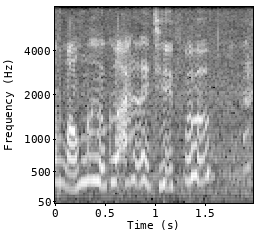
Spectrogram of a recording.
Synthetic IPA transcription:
mɔ˧˦wŋ͡mŋɨ˨˩jku˧˩˦əʔa˧jŋlaː˨˩t͡ɕḭ˧˦fɨ˦˥ək̚

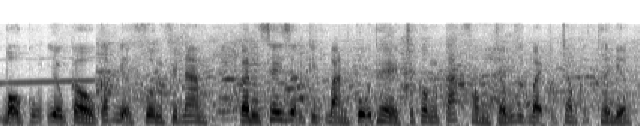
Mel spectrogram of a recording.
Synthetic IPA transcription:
ɓo̰˧˨kʊ̰˧˥ŋ͡mʔi˧əwkə˨˩wkaː˦˥k̚ɗḭ˧˨əfɨ˧əŋfi˨˦ənaː˧mkə˨˩nsə˧jzɨ̰˧˨ŋki˨˩k̚ɓaː˧˩nkṵ˧˨t̪ʰe˧˩t͡ɕɔ˧kə˧wŋ͡mt̪aː˦˥k̚fɔ˨˩wŋ͡mt͡ɕə˨˦wŋ͡mzi˨˩k̟̚ɓə̰˧˨jŋ̟t͡ɕɔ˧wŋ͡mkaː˦˥k̚t̪ʰəː˨˩ɗi˧˩əm

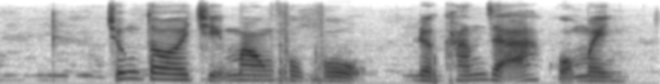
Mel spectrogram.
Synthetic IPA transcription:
t͡ɕʊ˨˦ŋ͡mt̪o˧jt͡ɕḭ˧˩ma˧wŋ͡mfʊ˨˩k͡p̚vṵ˧˨ | ɗɨ˨˩ək̚xaː˨˦nza̰ː˧˥ku˧˩əmï˨˩ŋ̟

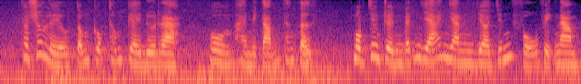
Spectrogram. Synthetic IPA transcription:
t̪ʰɛ˧wso˨˦lḭ˧˨əwt̪ə˧˩wŋ͡mkʊ˨˩k͡p̚t̪ʰə˨˦wŋ͡mke˧ɗɨ˧əzaː˧ | ho˧mhaː˧jmɨ˧əjt̪aː˨˦mt̪ʰaː˨˦ŋt̪ɨ˧ | mo˨˩t̚t͡ɕɨ˧əŋt͡ɕï˨˩ŋ̟ɗa˨˦jŋ̟zaː˨˦ɲa˧jŋ̟zɔ˧t͡ɕï˨˦ŋ̟fu˧˩vi˨˩ət̚naː˧m

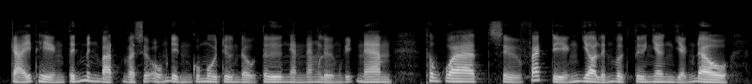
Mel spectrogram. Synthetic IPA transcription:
kaː˧˩jt̪ʰḭ˧˨ənt̪ï˨˦ŋ̟mï˧ŋ̟ɓa˨˩jk̟̚vaː˨˩sɨ̰˧˨ʔo˧˥nɗḭ̈˧˨ŋ̟ku˧˩əmo˧jt͡ɕɨ˨˩əŋɗə˨˩wt̪ɨ˧ŋa˨˩jŋna˧ŋlɨ̰˧˨əŋvi˨˩ət̚naː˧m | t̪ʰə˧wŋ͡mkwaː˧sɨ̰˧˨faː˦˥t̚t͡ɕi˧˩ənzɔ˧lḭ˧˥ŋ̟vɨ˨˩k̚t̪ɨ˧ɲə˧nzə̰˧˥nɗə˨˩w

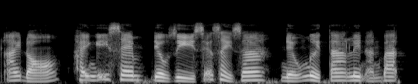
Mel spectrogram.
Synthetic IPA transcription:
t̚ʔaː˧jɗɔ˨˦ha̰˧˨jŋḭ˧˥sɛ˧mɗi˨˩əwzi˨˩sɛ̰˧˥sa˧˩jzaː˧ne˨˦wŋɨ˨˩əjt̪aː˧le˧nʔaː˨˦nɓa̰ː˧˨nʔ

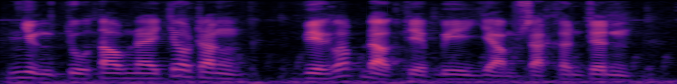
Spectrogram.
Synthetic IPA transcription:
ɲɨ̰˧˥ŋt͡ɕṵ˧˩˦t̪a˨˩wna˨˩jt͡ɕɔ˧za˨˩ŋvi˨˩ək̚la˦˥p̚ɗə˨˩t̚t̪ʰi˨˩ət̚ɓḭ˧˨zaː˨˦msaː˦˥k̚hə˧nt͡ɕï˧ŋ

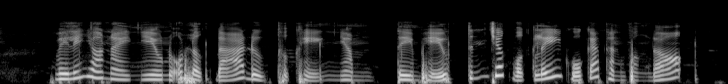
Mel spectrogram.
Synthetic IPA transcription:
vi˨˩li˨˦zɔ˧na˨˩jɲi˨˩əwno̰˧˥lɨ˨˩k̚ɗa̰ː˧˥ɗɨ˨˩ək̚t̪ʰɨ˨˩k̚hḭ˧˨ənɲa˨˩m | t̪i˨˩mhi˧˩əwt͡ɕ̪ï˨˦ŋ̟t͡ɕə˦˥k̚və˨˩t̚li˨˦ku˧˩əkaː˦˥k̚t̪ʰa˨˩jŋ̟fə˨˩nɗɔ˨˦

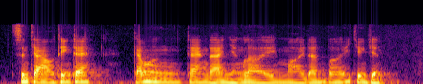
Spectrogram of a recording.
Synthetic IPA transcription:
si˧nt͡ɕaː˨˩wt̪ʰi˧ənt͡ɕaː˧ŋkaː˨˦mʔəː˧nt͡ɕaː˧ŋɗa̰ː˧˩ɲə̰˧˨nləː˨˩jməː˨˩jɗe˨˦nvəː˨˦jt͡ɕɨ˧əŋt͡ɕï˨˩ŋ̟

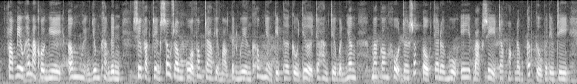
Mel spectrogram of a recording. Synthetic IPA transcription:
faː˦˥t̚ɓi˧˩əwxaː˧jmaː˨˩ho̰˧˨jŋḭ˧˨ʔə˧wŋ͡mŋwḭ˧˨ənzʊ˧ŋ͡mxa˧˩ŋɗḭ̈˧˨ŋ̟ | sɨ̰˧˨faː˦˥t̚t͡ɕi˧˩ənsə˧wzə̰˧˨wŋ͡mku˧˩əfɔ˧wŋ͡mt͡ɕaː˨˩whi˧˨˦ma̰ː˧˦wt̪ï˨˩ŋ̟ŋwḭ˧˨ənxə˧wŋ͡mɲə̰˧˥nki˨˩p̚t̪ʰəː˨˩kɨ˧˦wt͡ɕɨ̰˧˩ət͡ɕɔ˧ɦaː˨˩ŋt͡ɕɨ̰˧˦wɓḛ˧˨n̟ɲə˧nmaː˨˩kɔ˨˩nho̰˧˥t͡ɕə̰ː˧˨˩zə˦˥t̚t̪o˦˥t̚t͡ɕɔ˧ɗo̰˧˨jŋu˧˩ʔi˧ɓaː˦˥k̚sḭ˧˥t͡ɕɔ˧wŋ͡mhwaː˨˩t̚ɗə̰˧˨wŋ͡mkə˦˥p̚kɨ˧˦wvaː˨˩ɗi˨˩əwt͡ɕḭ˧˨

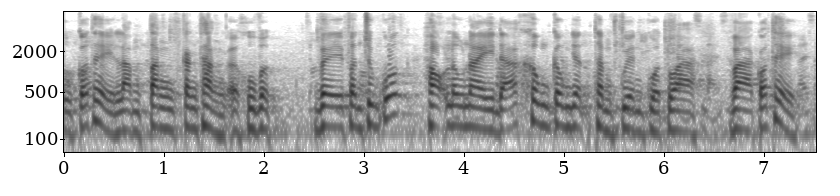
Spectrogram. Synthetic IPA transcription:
wkɔ˨˦t̪ʰe˧˩laː˨˩mt̪a˧ŋka˧ŋt̪ʰa˧˩ŋʔəː˧˩xu˧vɨ˨˩k̚ | ve˨˩fə˨˩nt͡ɕʊ˧ŋ͡mku˦˥ək̚hɔ̰˧˨lə˧wna˨˩jɗa̰ː˧˥xə˧wŋ͡mkə˧wŋ͡mɲə̰˧˨nt̪ʰə˨˩mkwi˨˩ənku˧˩ət̪waː˨˩vaː˨˩kɔ˨˦t̪ʰe˧˩

